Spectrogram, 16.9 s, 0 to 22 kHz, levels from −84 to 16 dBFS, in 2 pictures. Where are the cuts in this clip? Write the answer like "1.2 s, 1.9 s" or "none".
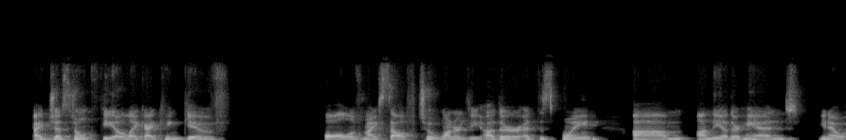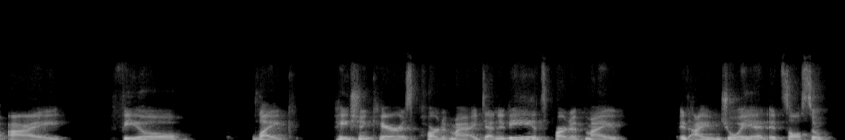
none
